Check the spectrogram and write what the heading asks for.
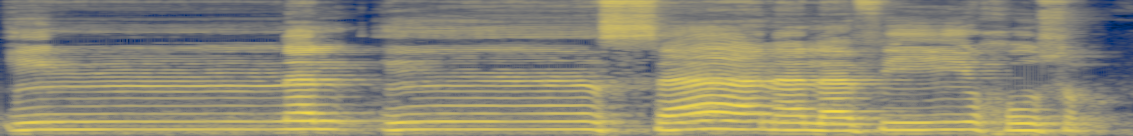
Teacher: خا کو آپ نے موٹا ادا کرنا ہے، یاد رکھیں خا موٹے حروفوں میں سے اور سین ہمیشہ باریک پڑھے جانے والے حروفوں میں ہے، اور اس کے اندر یہاں پر آپ نے سیٹی بھی ادا کرنی ہے۔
